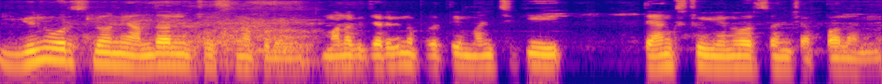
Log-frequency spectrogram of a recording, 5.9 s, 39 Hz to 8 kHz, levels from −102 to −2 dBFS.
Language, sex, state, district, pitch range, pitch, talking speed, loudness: Telugu, male, Andhra Pradesh, Guntur, 115-135 Hz, 125 Hz, 130 wpm, -19 LUFS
